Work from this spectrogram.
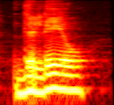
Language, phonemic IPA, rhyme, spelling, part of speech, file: Dutch, /də ˈleːu̯/, -eːu̯, de Leeuw, proper noun, Nl-de Leeuw.ogg
- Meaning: a surname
